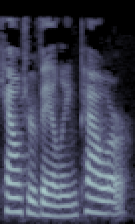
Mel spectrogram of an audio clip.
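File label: "countervailing power", English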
